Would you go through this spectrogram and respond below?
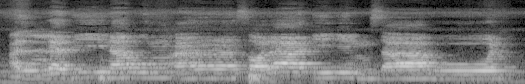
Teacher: Mim sukun ataupun mim mati bertemu dengan ain, maka hukum bacaannya adalah ijhar safawi, dibaca jelas.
